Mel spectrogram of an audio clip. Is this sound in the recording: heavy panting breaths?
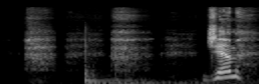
yes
